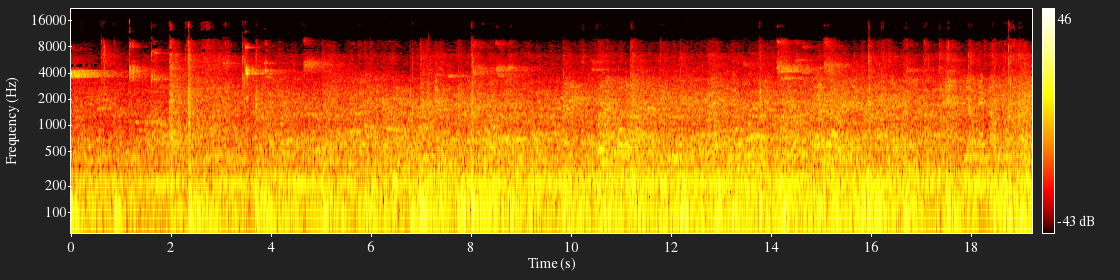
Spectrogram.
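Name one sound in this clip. A basketball bounces with echoing thuds in a large hall.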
